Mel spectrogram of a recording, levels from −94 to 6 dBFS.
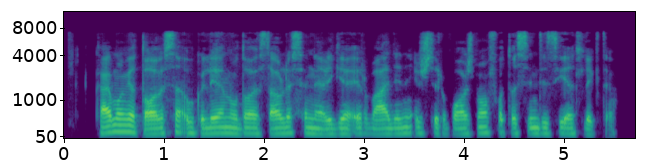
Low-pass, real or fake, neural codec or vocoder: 7.2 kHz; fake; codec, 16 kHz, 4 kbps, X-Codec, WavLM features, trained on Multilingual LibriSpeech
